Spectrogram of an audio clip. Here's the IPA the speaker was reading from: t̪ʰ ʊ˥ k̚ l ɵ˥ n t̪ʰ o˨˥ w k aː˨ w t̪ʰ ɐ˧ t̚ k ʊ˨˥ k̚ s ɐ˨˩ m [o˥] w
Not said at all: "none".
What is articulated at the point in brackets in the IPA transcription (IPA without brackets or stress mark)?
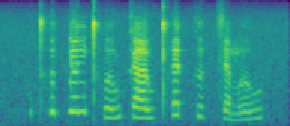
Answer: o˨˧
